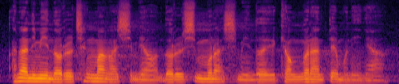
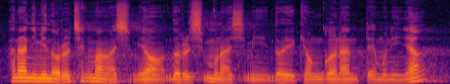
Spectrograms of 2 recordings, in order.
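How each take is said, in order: First: The end is read flat, like a statement. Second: The end is said as a mocking question. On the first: The speaker calls it wrong. "이거 아니죠" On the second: The speaker calls it right. "뒤에가 의문이에요"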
